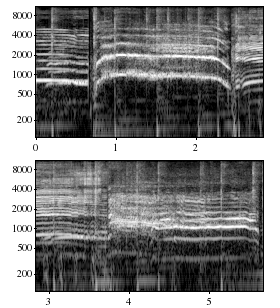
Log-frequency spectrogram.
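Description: A goat bleats loudly, letting out a series of about four long, wavering, scream-like cries one after another, with no talking.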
